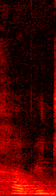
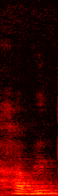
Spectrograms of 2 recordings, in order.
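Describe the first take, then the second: No difference in how they are said.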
